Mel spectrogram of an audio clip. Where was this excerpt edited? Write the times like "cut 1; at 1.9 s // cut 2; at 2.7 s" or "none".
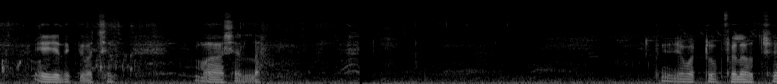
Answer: cut 1; at 3.6 s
